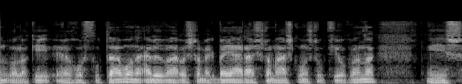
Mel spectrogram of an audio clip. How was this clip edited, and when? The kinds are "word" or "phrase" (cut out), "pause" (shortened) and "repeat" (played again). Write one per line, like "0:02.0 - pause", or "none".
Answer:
none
